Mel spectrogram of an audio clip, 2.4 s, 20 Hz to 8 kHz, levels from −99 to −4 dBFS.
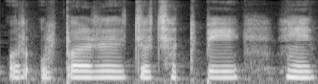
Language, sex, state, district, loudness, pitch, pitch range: Hindi, female, Madhya Pradesh, Bhopal, -16 LUFS, 180 Hz, 180-185 Hz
